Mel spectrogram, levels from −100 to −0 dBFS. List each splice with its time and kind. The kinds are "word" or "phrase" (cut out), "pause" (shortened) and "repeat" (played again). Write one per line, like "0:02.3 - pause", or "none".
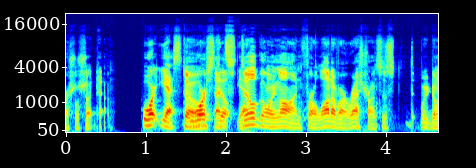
0:01.5 - word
